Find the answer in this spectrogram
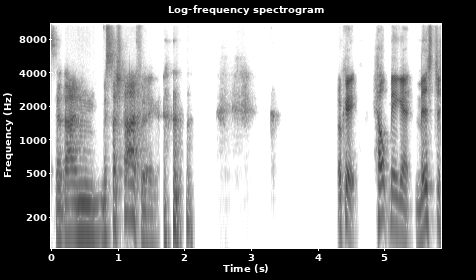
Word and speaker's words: Stahlfelge: Am I saying it right? Nearly. It is Stahlfelge. Stahlfelge. It means steel wheel.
